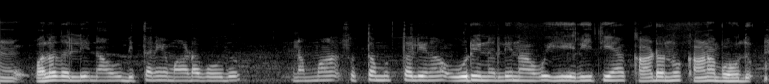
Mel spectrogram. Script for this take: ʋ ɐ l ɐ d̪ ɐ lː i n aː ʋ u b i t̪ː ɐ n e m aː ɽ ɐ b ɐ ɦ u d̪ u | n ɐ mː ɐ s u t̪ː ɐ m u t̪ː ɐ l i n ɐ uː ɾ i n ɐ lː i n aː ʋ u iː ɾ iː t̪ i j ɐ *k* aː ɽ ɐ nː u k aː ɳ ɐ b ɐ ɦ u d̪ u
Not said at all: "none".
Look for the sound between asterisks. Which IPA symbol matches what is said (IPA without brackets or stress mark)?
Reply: k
